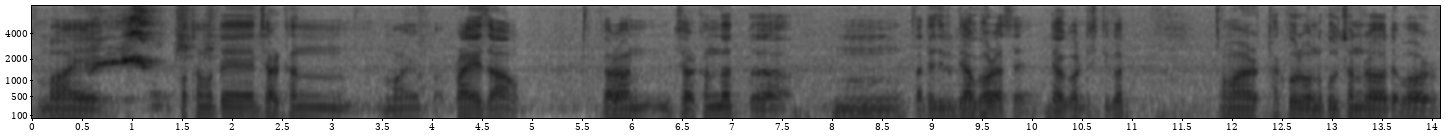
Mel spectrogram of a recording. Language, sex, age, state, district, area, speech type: Assamese, male, 30-45, Assam, Nalbari, rural, spontaneous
